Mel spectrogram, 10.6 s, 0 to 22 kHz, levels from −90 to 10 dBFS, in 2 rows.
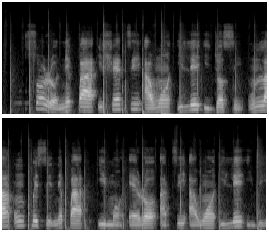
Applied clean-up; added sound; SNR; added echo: none; Run; 17 dB; none.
